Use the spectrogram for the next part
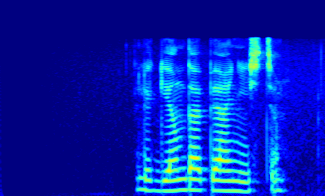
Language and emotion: Russian, neutral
